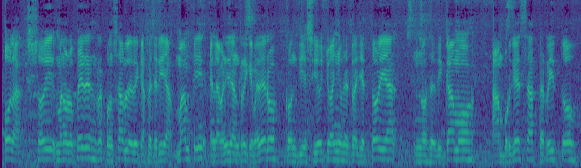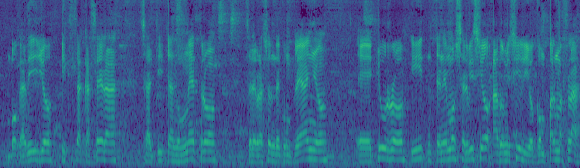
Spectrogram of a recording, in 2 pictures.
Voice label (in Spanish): TESTIMONIO; HAMBURGUESERIA MAMPI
